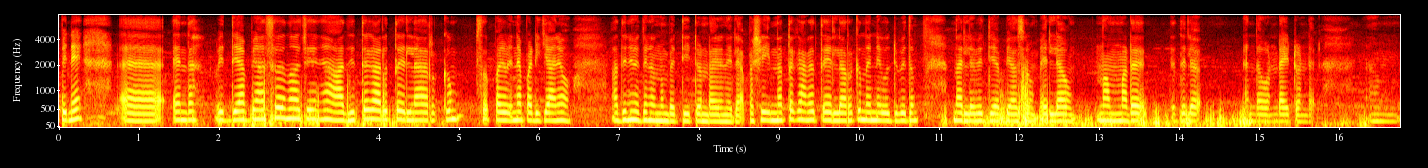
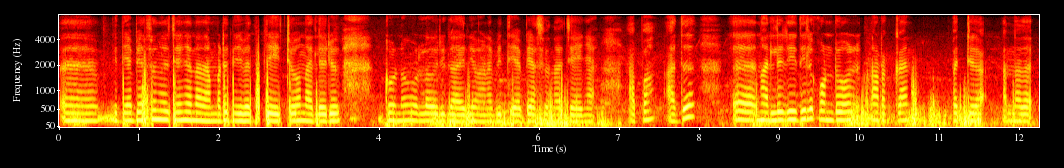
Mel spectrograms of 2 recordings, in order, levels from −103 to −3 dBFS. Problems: background sounds at intervals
